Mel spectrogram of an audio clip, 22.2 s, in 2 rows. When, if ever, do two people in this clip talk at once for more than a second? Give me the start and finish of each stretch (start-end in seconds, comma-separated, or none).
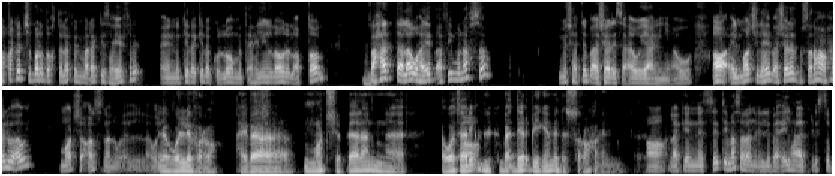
none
